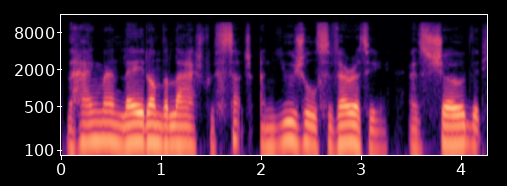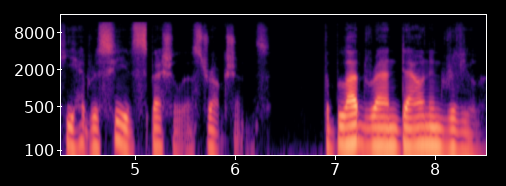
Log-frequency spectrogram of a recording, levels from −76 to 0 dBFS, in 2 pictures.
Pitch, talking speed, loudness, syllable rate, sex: 115 Hz, 170 wpm, -20 LUFS, 5.0 syllables/s, male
